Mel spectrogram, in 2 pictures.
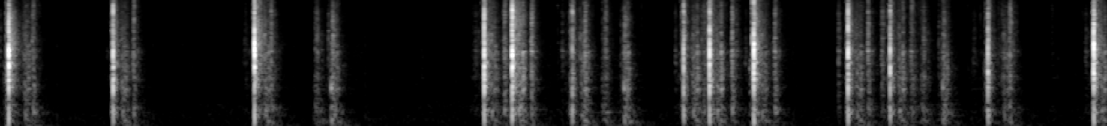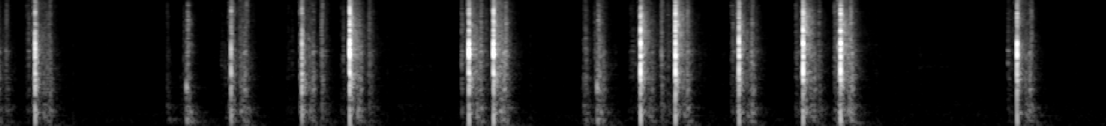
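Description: An old dark-grey metal Remington manual typewriter with a hollow body and paper loaded is typed on by fingertips in white satin gloves. Sharp, bright clacks come in irregular bursts and single taps, each dying away almost instantly with no low thump.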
